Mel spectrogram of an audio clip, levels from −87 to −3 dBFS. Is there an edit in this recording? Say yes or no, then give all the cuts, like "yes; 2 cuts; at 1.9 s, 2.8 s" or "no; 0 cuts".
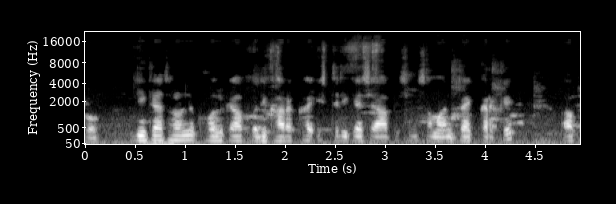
no; 0 cuts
